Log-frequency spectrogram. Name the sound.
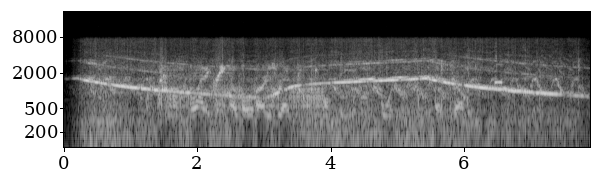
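police car siren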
